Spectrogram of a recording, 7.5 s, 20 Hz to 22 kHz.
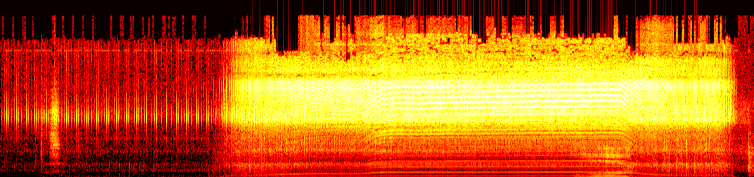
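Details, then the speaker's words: AHM GP18 model locomotive motor after a wash and lube, with the bushing contacts working: after a faint ticking, it spins up to a clean, steady whine that drops away smoothly. Normal running. "listen to that motor look at that can you hear it here how smooth it's"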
